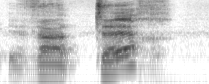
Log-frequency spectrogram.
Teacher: Here you have to say a T, 20 heures, because there is a T at the end of 20, and you have to do the liaison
